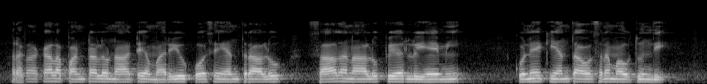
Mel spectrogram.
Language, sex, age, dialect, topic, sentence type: Telugu, male, 25-30, Southern, agriculture, question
